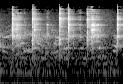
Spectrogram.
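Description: A metal spoon clinking and scraping against a small cup as it is used to empty grated carrot into a bowl: about half a dozen irregular, ringing clinks.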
